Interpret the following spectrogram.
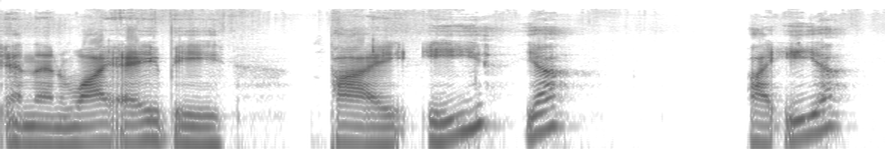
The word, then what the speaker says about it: paella: Paella is how you pronounce that. Paella. I mean, I'm going to trust him, but it's got the two L's.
